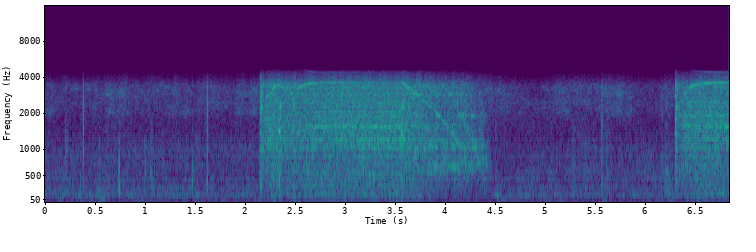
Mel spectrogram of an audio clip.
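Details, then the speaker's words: 1999 Sea-Doo GTX Limited with a fully charged battery: the starter gives a high, free-spinning electric whine with no cranking and no catch, suspected Bendix drive not engaging the flywheel. "um having problem starting it sounds like the starter is engaging but the bendex is not engaging the fly whe and it's spinning freely let me know what you guys think"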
